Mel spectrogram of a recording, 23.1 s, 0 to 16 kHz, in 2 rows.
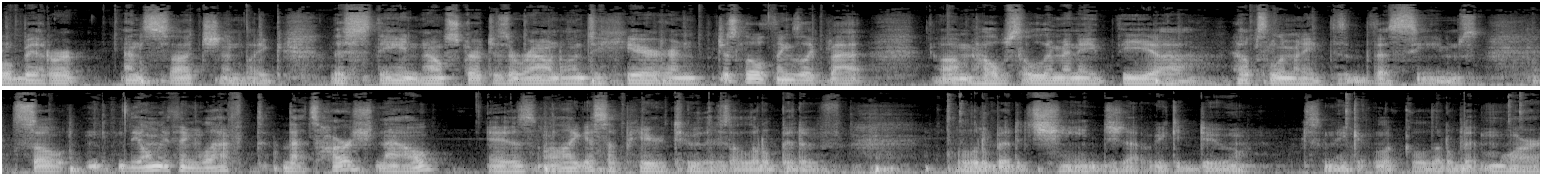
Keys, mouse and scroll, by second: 0.0 middle click, 1.0 Left, 11.4 click, 11.8 middle click, 12.3-15.4 drag, 15.6 Left, 16.5 click, 18.0 click, 18.6-21.3 drag, 22.8-23.0 drag.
